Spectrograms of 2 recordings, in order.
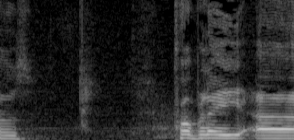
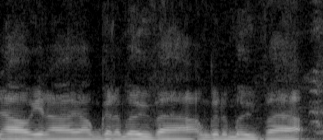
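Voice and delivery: normal talking voice

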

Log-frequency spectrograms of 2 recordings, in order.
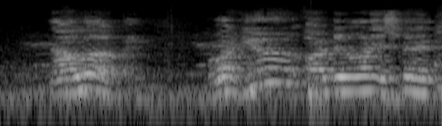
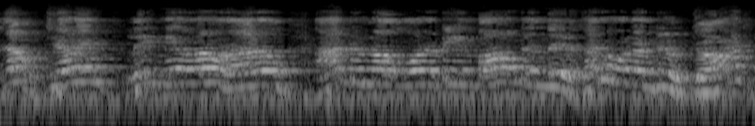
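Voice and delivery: higher-pitched stubborn protest; mock exasperated refusal, pitched up; defiant attitude; 5 semitones higher than usual. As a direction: imitate a son digging his heels in. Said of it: "But I had an attitude".

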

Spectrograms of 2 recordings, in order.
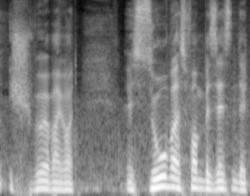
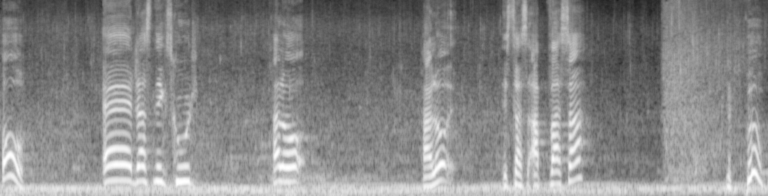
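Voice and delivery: panicked yelling; 11 semitones higher than usual. Real, not acted. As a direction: call out in rising panic. Jump scare in game.

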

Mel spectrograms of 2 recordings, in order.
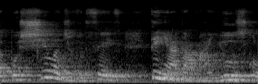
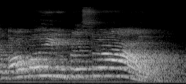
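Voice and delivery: higher and louder, delighted; excited; 9 semitones higher, 6 dB louder than usual. Shown as a demonstration. Teacher shows kids the little hump, excited. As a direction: make the hump sound like fun. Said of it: "shows the hump stroke".

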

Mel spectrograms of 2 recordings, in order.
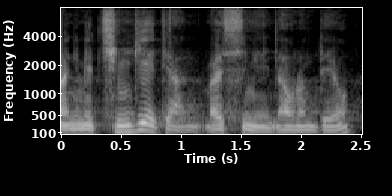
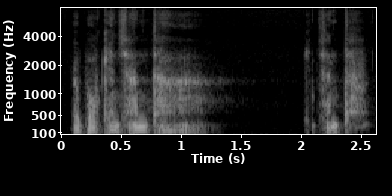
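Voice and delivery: low, very soft, almost whispered; tender reassurance; 6 semitones lower, 11 dB quieter than usual. Acted. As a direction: soothe her as if holding her close. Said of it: "꼭 안아주면서". (안아주며 나지막이 다독이는 소리)

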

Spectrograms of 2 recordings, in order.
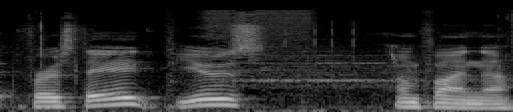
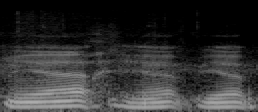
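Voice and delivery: ordinary talk, nothing marked

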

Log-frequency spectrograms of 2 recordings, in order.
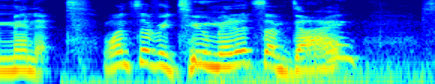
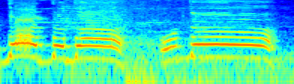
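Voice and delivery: high, loud staccato "da" sounds; mock the boss with loud nonsense syllables; mimicked attack noises; 9 semitones higher, 5 dB louder, slower than usual. Mimics the boss mid-rant.

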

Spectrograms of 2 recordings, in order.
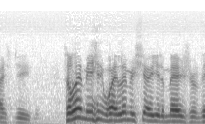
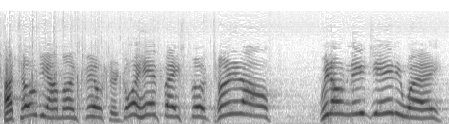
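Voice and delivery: high, loud taunt at Facebook; defiant preaching; 10 semitones higher, 4 dB louder than usual. Real, not acted. Preacher defying Facebook censors, high and loud. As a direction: shout it out, daring them to cut you off.

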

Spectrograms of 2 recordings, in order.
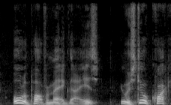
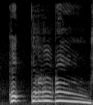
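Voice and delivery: very high, loud crowing; rooster crow; 5 dB louder than usual. Acted. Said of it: "making animal noises".

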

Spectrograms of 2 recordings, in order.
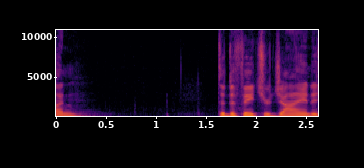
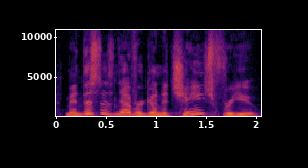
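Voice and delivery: ordinary delivery

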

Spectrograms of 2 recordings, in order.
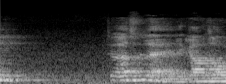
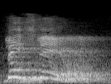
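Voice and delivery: high, ringing command to the storm; rebuking the wind; commanding shout; 9 semitones higher, much slower than usual. Acted. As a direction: call out with full authority.

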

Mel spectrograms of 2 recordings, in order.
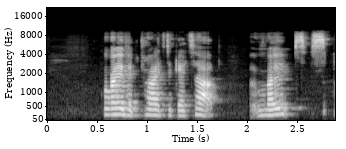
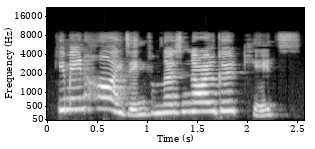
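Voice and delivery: grumbling, higher-pitched salesman; 9 semitones higher, 4 dB louder than usual. A narrator's reading. Salesman to intruders about no-good kids, grumbling. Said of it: "he grumbled".

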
